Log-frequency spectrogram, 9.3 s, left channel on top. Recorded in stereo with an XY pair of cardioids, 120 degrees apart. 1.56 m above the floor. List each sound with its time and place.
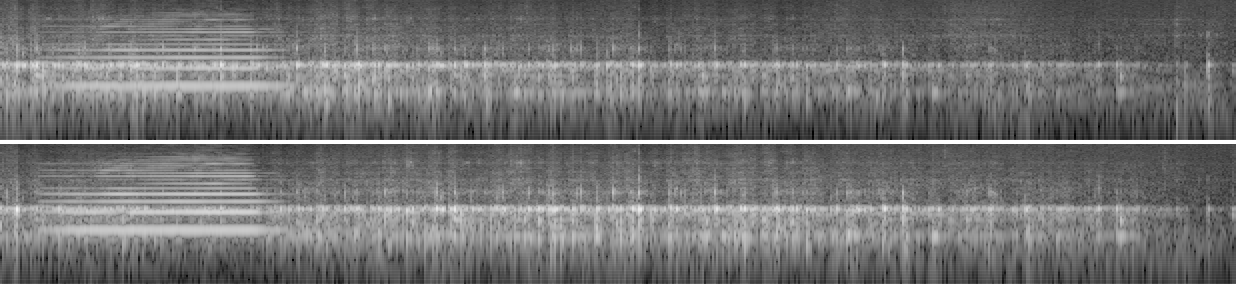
0.3 s a violin: 30° right, 1.8 m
